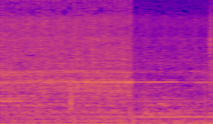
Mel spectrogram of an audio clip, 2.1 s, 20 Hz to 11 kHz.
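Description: Mitsubishi Mirage G4's three-cylinder engine idling steadily after a repair to the number 3 injector connector, now running smoothly without the misfire. About a second and a half in, the hiss above the engine note drops away suddenly and the sound gets quieter.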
